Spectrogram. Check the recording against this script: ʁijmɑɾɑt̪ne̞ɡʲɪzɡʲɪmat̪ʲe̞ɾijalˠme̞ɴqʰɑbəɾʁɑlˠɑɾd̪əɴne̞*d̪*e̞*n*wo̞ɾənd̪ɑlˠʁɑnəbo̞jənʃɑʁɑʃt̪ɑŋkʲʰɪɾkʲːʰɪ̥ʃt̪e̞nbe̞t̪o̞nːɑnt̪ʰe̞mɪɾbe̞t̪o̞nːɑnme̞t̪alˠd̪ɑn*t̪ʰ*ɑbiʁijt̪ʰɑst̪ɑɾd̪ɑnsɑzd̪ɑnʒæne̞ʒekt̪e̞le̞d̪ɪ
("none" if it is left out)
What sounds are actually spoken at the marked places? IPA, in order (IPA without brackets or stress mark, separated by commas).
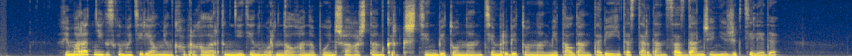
d̪, n, t̪ʰ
